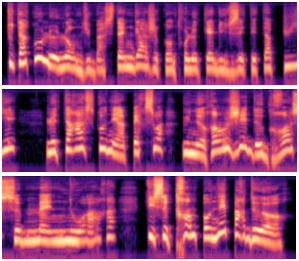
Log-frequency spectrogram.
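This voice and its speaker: A woman narrating an audiobook in a measured, expressive storytelling manner. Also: on the high side, no room sound, studio quality.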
